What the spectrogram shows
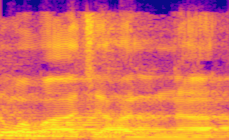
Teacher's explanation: اس نا پہ مد نہیں ہے، یہ مد اصلی 2 حرکات ہی لمبا ہے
